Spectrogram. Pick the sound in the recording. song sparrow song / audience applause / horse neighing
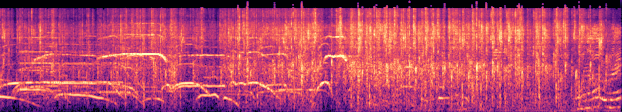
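audience applause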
